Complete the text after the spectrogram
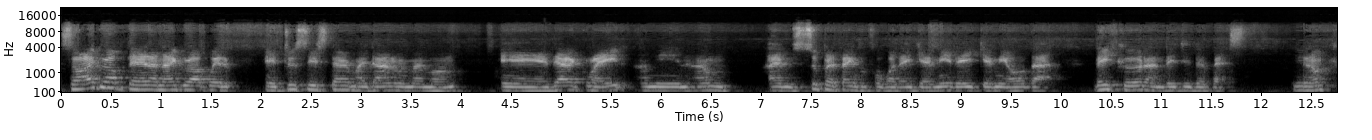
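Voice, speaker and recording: With a Mexican accent, a man speaks at a moderate pace in a fairly high pitch with ordinary pitch variation. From Mexico City, Mexico. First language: Spanish. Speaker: real estate team leader. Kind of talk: podcast interview.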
